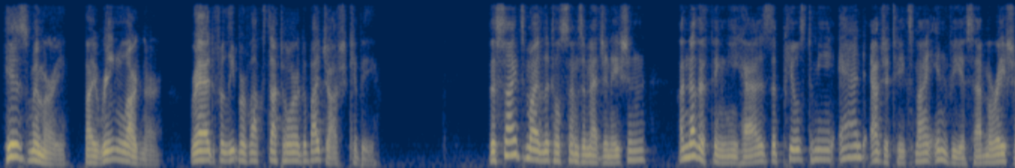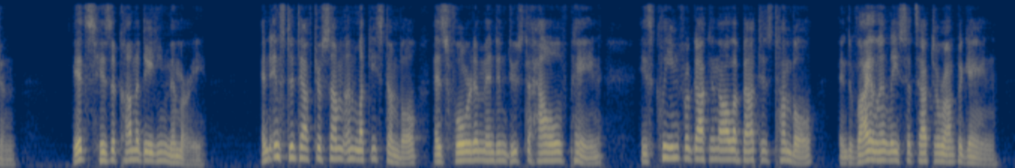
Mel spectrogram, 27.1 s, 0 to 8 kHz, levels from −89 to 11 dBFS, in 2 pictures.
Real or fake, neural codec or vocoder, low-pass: fake; codec, 16 kHz, 1.1 kbps, Voila-Tokenizer; 7.2 kHz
